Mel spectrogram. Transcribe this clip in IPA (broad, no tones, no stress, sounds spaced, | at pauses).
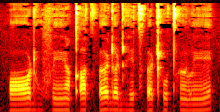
ɒː ɖ ɔ̤ f ẽː qʼ ɜ t͡sʼ ɜ ɖ ɜ ɖʱ e t͡sʼ ɜ ʈʰ ʊ t̪ʰ ə̃ː l ẽ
